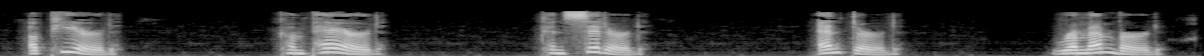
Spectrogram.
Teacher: ED is pronounced like D with no extra syllable after verbs ending with an R sound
